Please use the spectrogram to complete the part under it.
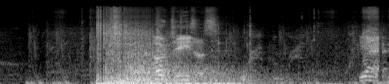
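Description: A loud blast bursts close by and roars.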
